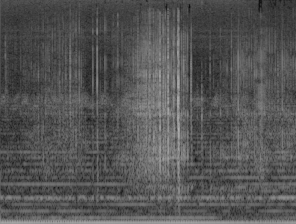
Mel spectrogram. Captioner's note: dramatic music; rope creaking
